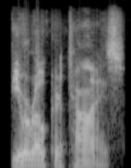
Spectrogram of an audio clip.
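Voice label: "bureaucratize", American English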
